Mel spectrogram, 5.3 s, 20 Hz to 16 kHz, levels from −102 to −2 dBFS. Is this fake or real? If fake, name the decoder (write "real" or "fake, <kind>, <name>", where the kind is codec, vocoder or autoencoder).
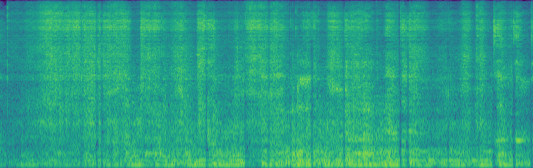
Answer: fake, codec, SNAC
